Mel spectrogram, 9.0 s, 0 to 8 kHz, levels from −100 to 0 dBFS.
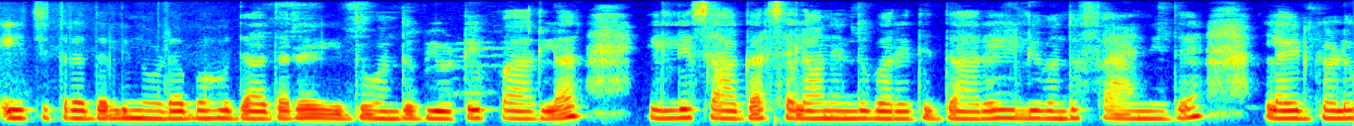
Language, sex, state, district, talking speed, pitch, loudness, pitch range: Kannada, female, Karnataka, Raichur, 75 wpm, 185 Hz, -16 LUFS, 180-195 Hz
